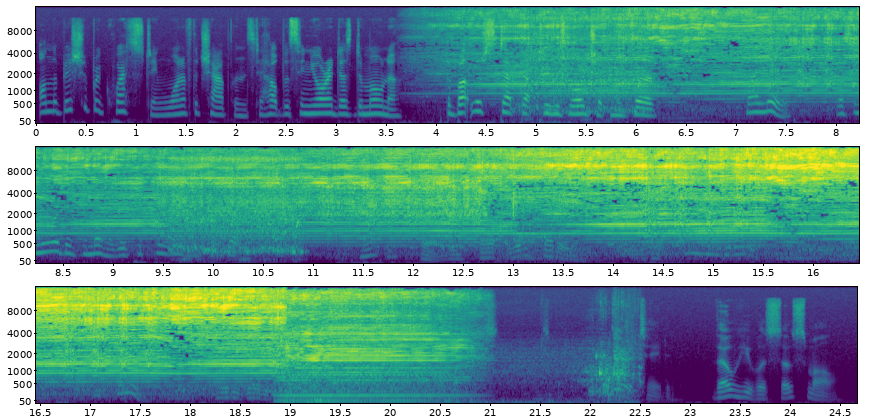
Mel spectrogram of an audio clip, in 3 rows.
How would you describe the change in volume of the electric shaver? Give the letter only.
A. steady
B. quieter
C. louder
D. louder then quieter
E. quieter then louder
C.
